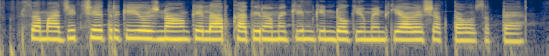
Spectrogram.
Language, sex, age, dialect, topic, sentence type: Magahi, female, 18-24, Southern, banking, question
